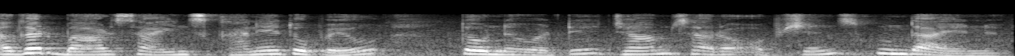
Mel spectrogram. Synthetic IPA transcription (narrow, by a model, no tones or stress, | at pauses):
ɐɡəɾbaːɾsaːɪnskʰanet̪opɐjo | t̪ɐʊnəʋəʈed͡ʑaːmsaːɾaʔɔːpʃənsɦũːnd̪aːɦɪnɪ̆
